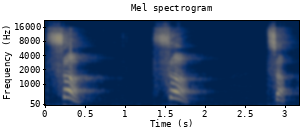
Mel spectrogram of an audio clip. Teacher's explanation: This sound is produced when the tip of the tongue touches the lower teeth and the front part of the tongue closes the alveoli for a while.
